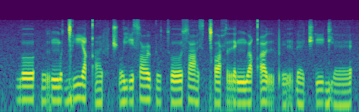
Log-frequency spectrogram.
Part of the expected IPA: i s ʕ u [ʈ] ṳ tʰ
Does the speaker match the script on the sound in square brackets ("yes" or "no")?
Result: yes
